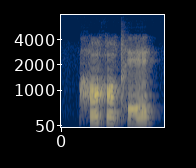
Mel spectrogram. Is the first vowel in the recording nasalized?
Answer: yes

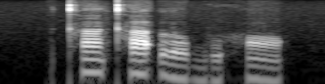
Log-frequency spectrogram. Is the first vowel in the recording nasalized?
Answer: yes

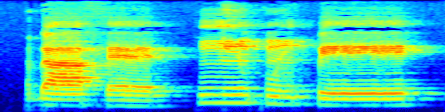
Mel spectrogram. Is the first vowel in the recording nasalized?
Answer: no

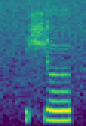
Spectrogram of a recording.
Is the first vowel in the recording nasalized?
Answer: no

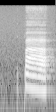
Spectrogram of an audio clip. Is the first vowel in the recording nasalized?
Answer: no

